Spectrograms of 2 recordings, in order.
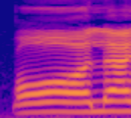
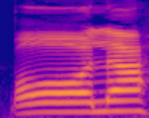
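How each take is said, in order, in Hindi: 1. इसकी शुरुआत गहरी पिछली q ध्वनि से होती है। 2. इसकी शुरुआत गहरी पिछली q ध्वनि से होती है।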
